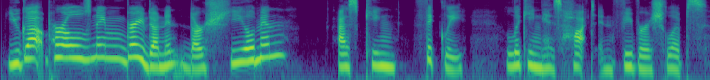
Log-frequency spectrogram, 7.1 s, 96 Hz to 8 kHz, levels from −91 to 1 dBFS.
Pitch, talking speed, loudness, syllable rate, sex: 245 Hz, 160 wpm, -19 LUFS, 4.7 syllables/s, female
